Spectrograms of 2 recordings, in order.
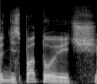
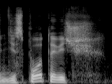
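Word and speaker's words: Деспотович: Джорджа Диспотович э, из Оренбурга или Диспотович, по-разному ставят ударение в его фамилии.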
